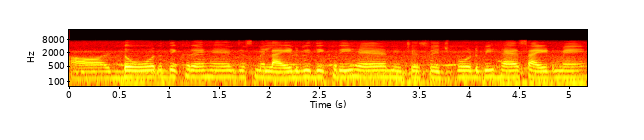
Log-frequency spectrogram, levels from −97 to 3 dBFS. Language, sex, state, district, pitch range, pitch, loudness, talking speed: Hindi, female, Maharashtra, Mumbai Suburban, 150-165 Hz, 160 Hz, -17 LUFS, 210 wpm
